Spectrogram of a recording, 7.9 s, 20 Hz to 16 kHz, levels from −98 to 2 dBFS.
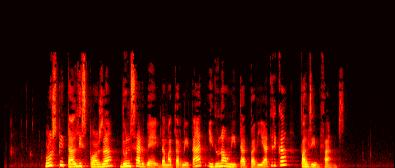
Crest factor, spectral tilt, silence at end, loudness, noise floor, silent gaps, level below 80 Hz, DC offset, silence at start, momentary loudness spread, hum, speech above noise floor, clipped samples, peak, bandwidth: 18 dB; -5 dB/octave; 1.2 s; -27 LUFS; -75 dBFS; none; -80 dBFS; under 0.1%; 0.9 s; 7 LU; none; 49 dB; under 0.1%; -8 dBFS; 11.5 kHz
